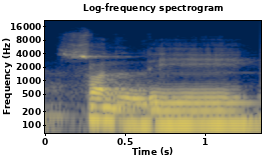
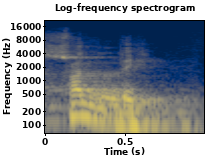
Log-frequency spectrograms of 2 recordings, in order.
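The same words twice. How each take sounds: First: The final vowel is drawn out long. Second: The final vowel is short. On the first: The speaker calls it wrong. "Yang salah sholli, itu salah, yaitu dengan menambah ya di belakang lam" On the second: The speaker calls it right. "Jadi yang benar apa?"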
